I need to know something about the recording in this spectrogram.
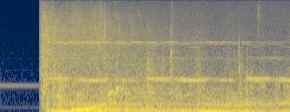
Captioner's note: breaking sound of popping out of time freeze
